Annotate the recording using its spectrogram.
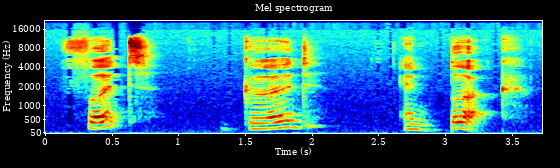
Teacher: with the short uh sound the lips are much less protruded less rounded and the tongue is more relaxed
